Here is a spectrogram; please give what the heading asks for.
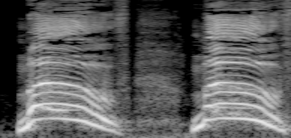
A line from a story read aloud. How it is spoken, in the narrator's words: yelled Sonny, getting louder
